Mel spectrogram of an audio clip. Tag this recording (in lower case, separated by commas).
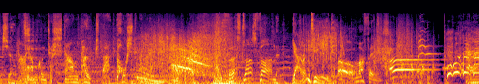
music, speech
